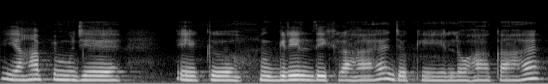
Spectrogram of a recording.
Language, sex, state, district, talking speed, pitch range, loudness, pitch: Hindi, female, Bihar, West Champaran, 140 wpm, 190-210 Hz, -17 LUFS, 195 Hz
